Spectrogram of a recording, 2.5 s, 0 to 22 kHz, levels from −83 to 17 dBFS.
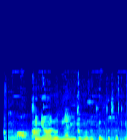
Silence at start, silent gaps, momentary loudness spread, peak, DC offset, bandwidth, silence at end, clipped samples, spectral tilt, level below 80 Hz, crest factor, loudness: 0.05 s; none; 9 LU; -12 dBFS; under 0.1%; 11.5 kHz; 0 s; under 0.1%; -5.5 dB/octave; -70 dBFS; 20 dB; -30 LUFS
